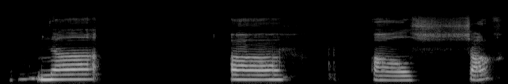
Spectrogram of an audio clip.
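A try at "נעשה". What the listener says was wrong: You're adding a little bit of sound there. Na asa.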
